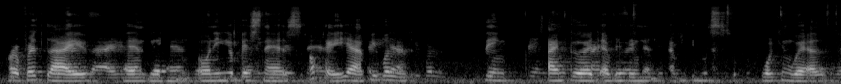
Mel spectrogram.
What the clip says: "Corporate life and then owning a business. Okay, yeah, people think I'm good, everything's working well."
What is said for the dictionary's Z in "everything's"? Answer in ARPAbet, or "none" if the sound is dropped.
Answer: S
